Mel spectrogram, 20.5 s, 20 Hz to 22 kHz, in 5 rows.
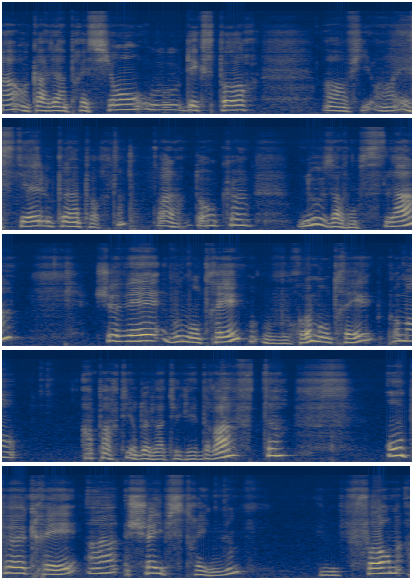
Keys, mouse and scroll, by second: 0.5-2.7 drag, 3.0 right click, 4.0 scroll down 1, 4.6 right click, 8.2-9.6 drag, 11.9 click, 14.6 click.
